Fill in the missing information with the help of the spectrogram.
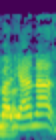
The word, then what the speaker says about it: Mariana: Mariana, the way Chase liked to say it. He pronounced it correctly.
